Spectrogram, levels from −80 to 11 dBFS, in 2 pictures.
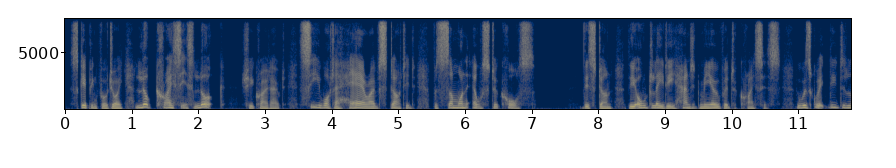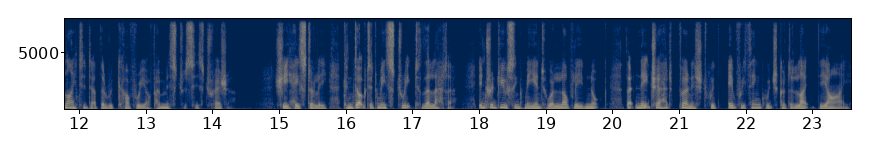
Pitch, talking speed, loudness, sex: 145 Hz, 170 wpm, -23 LUFS, male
